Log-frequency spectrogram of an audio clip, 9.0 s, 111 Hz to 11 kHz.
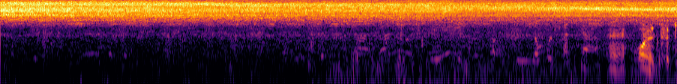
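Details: Continuous high cicada buzzing at Mujinjeong on a summer afternoon, August 2, 2021 near 1 p.m., while people's voices rise near the end.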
